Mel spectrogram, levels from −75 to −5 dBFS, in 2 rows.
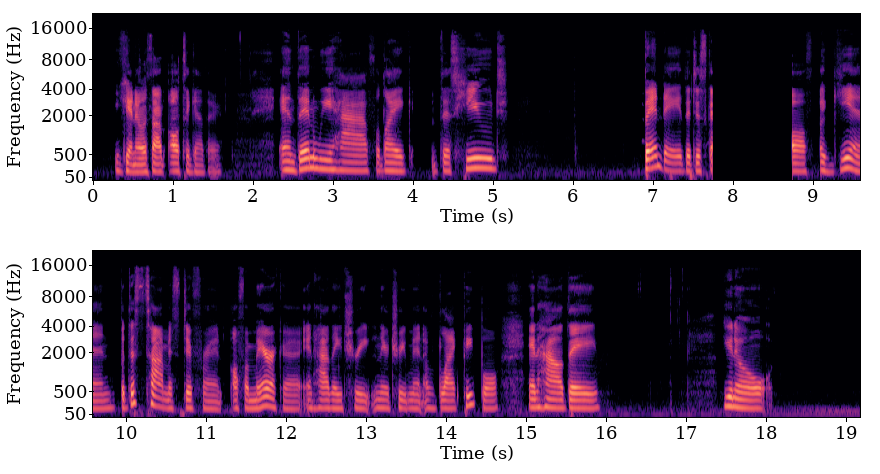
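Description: At 7.74 s, right after "that just", the speech cuts out into an audio dropout to silence. For about one second, until 8.73 s, there is silence with no room tone. The input was likely lost while recording continued. It resumes mid-flow at "again but this time".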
